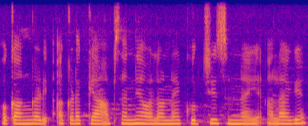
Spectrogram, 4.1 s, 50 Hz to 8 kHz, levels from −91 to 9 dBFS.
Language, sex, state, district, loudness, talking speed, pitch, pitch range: Telugu, female, Andhra Pradesh, Sri Satya Sai, -15 LUFS, 130 wpm, 220 Hz, 215-225 Hz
